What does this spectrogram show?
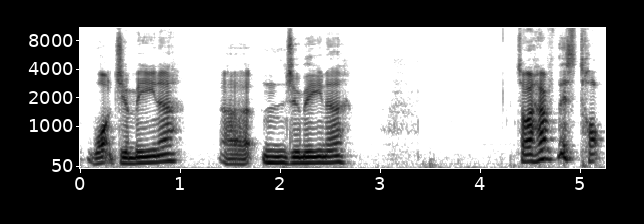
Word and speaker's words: N'Djamena: That is N'Djamena. That's obviously not how you pronounce it, but it's like, what N'Djamena? N'Djamena.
